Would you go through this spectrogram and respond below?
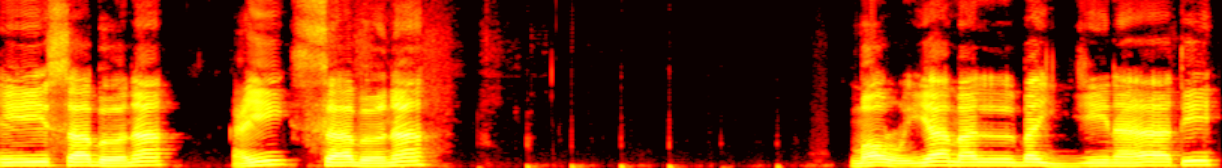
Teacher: آواز پیدا کرنی ہے، سین کو با کے ساتھ ملانا ہے، با ساکن ہے، یہ حروف قلقلہ ہے تو یہاں با پر قلقلہ کریں گے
